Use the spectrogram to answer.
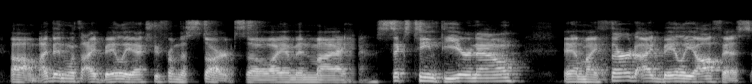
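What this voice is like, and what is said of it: Upper Midwest accent, long A's. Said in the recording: “As you can tell from my accent, it is not Oklahoma original ... previously I was up north with in Minneapolis, and then closer to where Ashley is in Fargo. So I can still drop some O's in there and some long A's.”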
